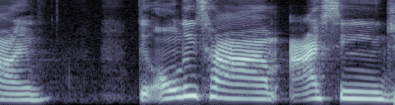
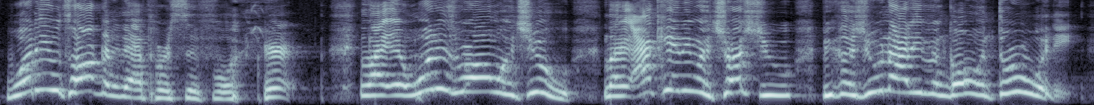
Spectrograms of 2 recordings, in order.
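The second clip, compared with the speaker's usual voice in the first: high, hammed-up scolding of her man; mock scolding; 9 semitones higher than usual. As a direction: scold him in mock exasperation, laughing through it. Reenacting scolding her partner.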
